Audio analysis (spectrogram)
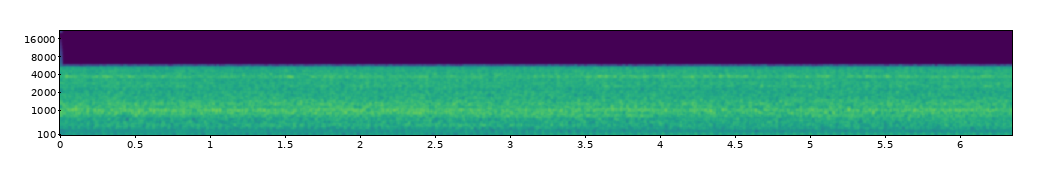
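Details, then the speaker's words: Briggs & Stratton 18 hp twin vertical-shaft engine (model 822707) on battery ignition with GM LS2 coils triggered by failed magneto; constant fast drone, no misses, pops or hunting; runs fine, normal. "so it seems like the engine starts fine and and runs fine"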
